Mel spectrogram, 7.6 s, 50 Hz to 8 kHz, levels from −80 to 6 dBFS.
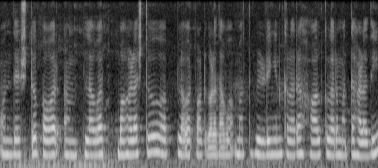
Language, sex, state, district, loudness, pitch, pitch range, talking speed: Kannada, female, Karnataka, Dharwad, -15 LUFS, 215 Hz, 210-225 Hz, 110 wpm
